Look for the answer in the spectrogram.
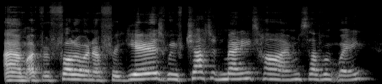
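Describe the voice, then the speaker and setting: Hesitant woman host, higher voice. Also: steady tone, pushed and bright. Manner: hesitant, halting questions with fillers. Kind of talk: casual interview.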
